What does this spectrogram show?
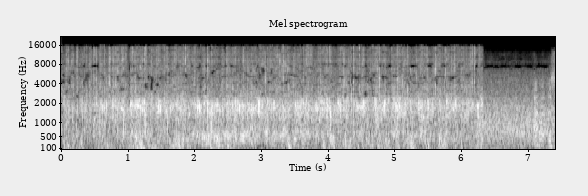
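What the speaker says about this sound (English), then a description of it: "So I please now ask you for a minute's applause, a moment to celebrate the life of Rob Burrow." A stadium crowd at a Leeds Rhinos rugby league match applauds in tribute to Rob Burrow, a dense, even roar of clapping from many hands that holds steady for several seconds before cutting off abruptly.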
